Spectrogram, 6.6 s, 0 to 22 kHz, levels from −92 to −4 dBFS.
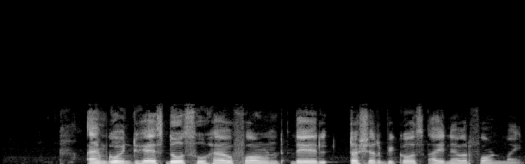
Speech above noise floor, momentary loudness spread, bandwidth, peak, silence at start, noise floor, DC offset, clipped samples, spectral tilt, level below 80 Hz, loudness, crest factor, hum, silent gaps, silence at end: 53 dB; 11 LU; 7.8 kHz; -4 dBFS; 1.1 s; -74 dBFS; under 0.1%; under 0.1%; -6.5 dB/octave; -60 dBFS; -21 LUFS; 18 dB; none; none; 0.1 s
